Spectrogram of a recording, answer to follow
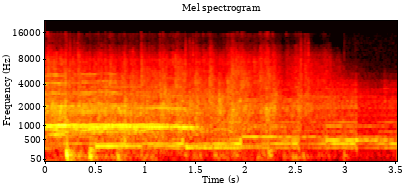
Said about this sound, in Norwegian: Tusen takk for i kveld, enda en gang. Eh, en applaus til for dere selv og alle som har vært her oppe i dag.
